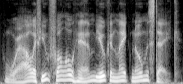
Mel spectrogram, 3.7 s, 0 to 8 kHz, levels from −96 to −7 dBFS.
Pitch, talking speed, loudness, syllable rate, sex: 125 Hz, 165 wpm, -15 LUFS, 3.8 syllables/s, male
